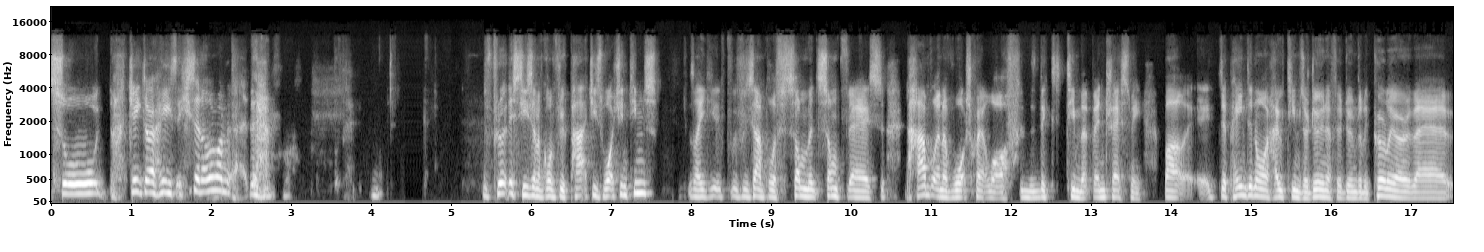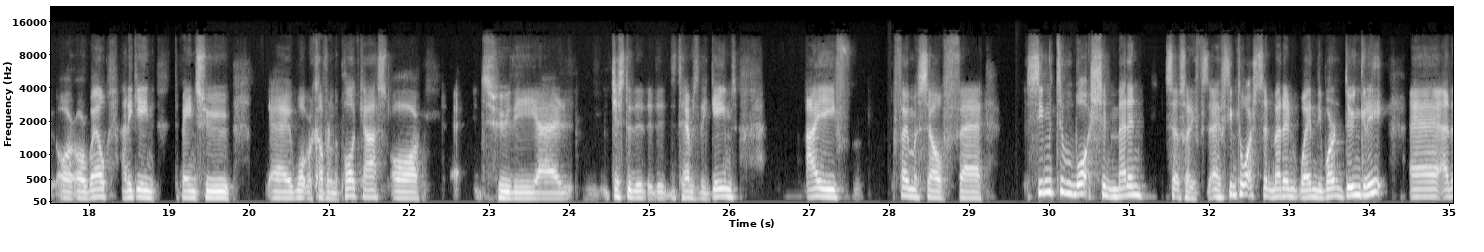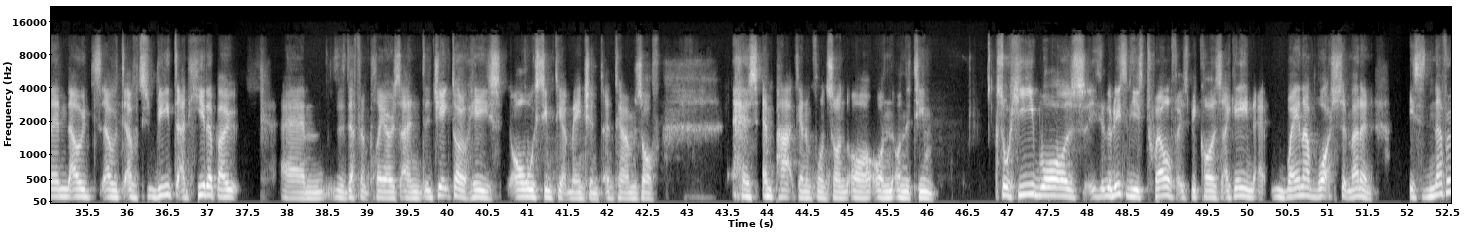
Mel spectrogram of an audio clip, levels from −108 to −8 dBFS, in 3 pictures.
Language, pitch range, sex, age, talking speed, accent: English, 125-160 Hz, male, 20-39, 170 wpm, British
